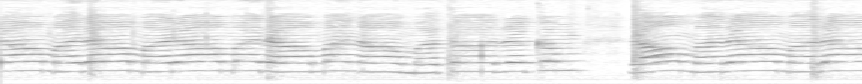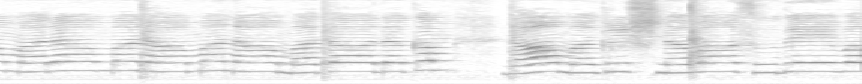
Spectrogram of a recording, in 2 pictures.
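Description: Young girl singing a Hindu devotional bhajan in a steady, chant-like melody, with two short breaks for breath about four and nine seconds in.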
